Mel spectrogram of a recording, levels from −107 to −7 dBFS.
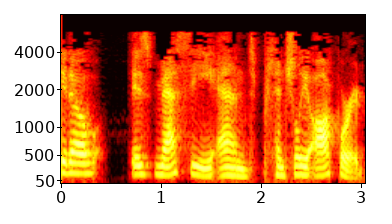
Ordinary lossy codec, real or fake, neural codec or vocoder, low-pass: MP3, 24 kbps; fake; codec, 16 kHz in and 24 kHz out, 0.6 kbps, FocalCodec, streaming, 4096 codes; 7.2 kHz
